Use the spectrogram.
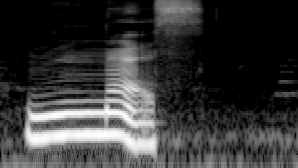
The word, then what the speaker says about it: nurse: So I want you to take the N and put it in front of the thinking sound. So we're going to go N. N, and then just put the S sound at the end. Nurse, nurse. Okay, can you hear? There is no R involved.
